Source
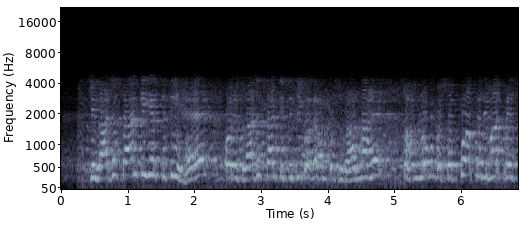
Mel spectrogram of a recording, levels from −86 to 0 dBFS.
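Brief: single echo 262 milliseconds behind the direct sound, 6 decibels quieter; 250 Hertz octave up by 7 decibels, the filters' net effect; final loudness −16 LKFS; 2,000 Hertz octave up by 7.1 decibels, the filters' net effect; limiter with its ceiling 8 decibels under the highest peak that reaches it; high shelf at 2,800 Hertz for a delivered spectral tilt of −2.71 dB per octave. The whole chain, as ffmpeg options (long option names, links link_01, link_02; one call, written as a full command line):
ffmpeg -i in.wav -af "equalizer=frequency=250:width_type=o:gain=8.5,equalizer=frequency=2000:width_type=o:gain=6.5,highshelf=frequency=2800:gain=6.5,alimiter=limit=-21dB:level=0:latency=1,aecho=1:1:262:0.501,volume=12.5dB" out.wav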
